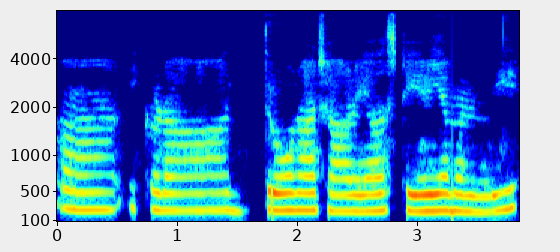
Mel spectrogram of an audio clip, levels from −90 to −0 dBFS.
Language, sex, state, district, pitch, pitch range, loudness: Telugu, female, Andhra Pradesh, Anantapur, 235 Hz, 230-245 Hz, -27 LUFS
